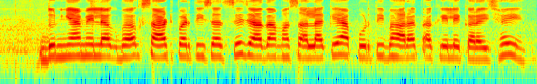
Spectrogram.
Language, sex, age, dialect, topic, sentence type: Magahi, male, 25-30, Western, agriculture, statement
